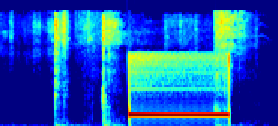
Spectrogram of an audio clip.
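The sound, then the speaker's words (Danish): A single steady telephone ringing tone, a one-second beep on a radio host's outgoing call to Assens, preceded by two short clicks on the line. It is loud and clear, with no talking. “Ringer vi til Assens.”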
